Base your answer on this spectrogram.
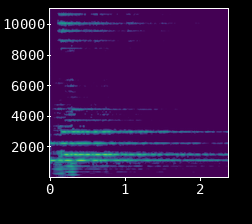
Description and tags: game button ui menu click option select switch interface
